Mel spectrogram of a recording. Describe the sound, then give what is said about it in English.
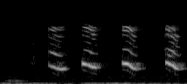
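A dog whimpers four times in a steady rhythm, each high, whiny cry sliding downward in pitch. The cries are fairly clear, with brief quiet gaps between them and no talking. “someone let the dog Are you out. Whimpering.”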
